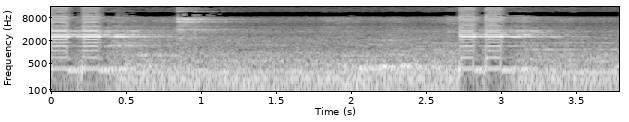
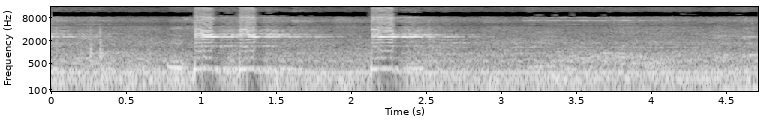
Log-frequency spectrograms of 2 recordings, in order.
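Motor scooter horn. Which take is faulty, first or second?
second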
